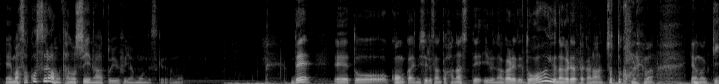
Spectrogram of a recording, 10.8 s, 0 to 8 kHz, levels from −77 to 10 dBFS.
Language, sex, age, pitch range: Japanese, male, 20-39, 95-135 Hz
